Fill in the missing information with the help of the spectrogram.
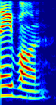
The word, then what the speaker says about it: Avon: In Cahaba Drive, Southwest, and Avon. – Yes, that's how it's pronounced, yes.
